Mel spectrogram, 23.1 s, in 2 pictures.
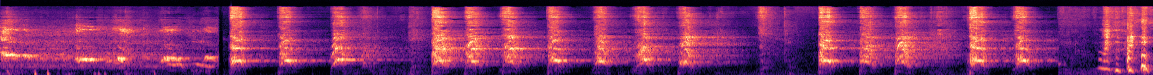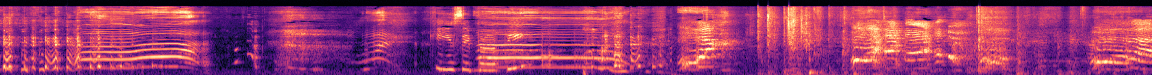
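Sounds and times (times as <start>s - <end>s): small dog barking: 2.3s - 7.2s, 8.2s - 10.5s.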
